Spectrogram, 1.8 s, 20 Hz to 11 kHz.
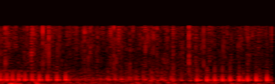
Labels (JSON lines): {"label": "biophony, rattle", "recorder": "SoundTrap 500"}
